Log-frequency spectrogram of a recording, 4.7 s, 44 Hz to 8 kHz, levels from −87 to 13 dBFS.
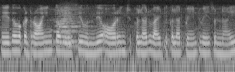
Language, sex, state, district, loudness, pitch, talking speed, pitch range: Telugu, female, Andhra Pradesh, Guntur, -17 LUFS, 185 Hz, 165 wpm, 180-195 Hz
